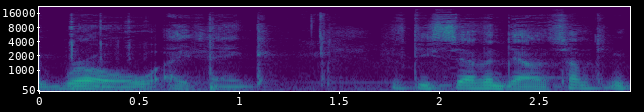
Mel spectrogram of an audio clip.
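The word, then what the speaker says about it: rho: 62 down Greek P well not pronounced P but that that uh character in Greek would be a a row I think 57 down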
